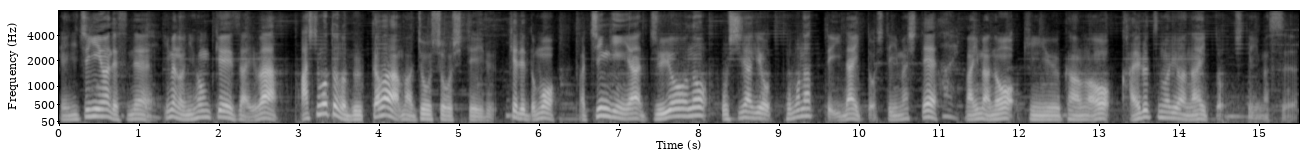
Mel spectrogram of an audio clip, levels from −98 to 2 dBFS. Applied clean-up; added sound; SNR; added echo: neural separator model SepFormer DNS4.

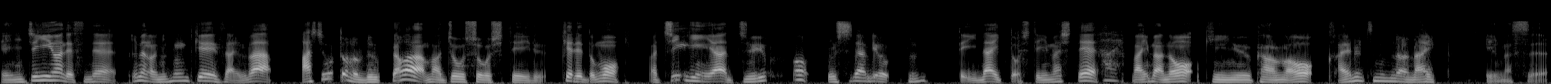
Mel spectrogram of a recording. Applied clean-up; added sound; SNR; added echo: neural diffusion model UNIVERSE++.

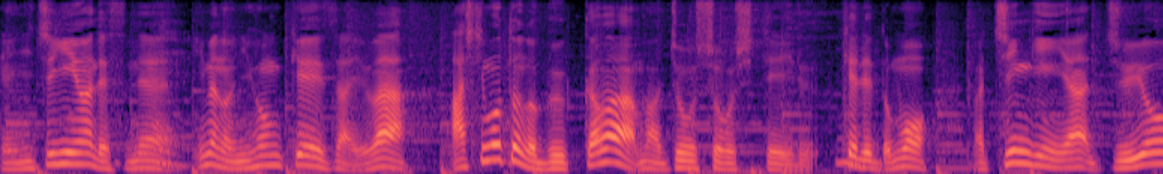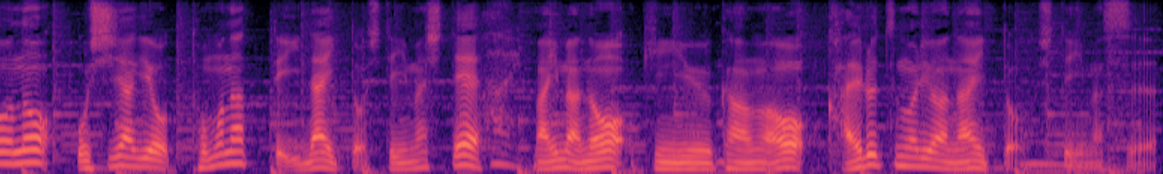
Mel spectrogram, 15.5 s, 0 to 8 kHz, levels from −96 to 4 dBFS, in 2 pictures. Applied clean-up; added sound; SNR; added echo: none; none; none; none.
